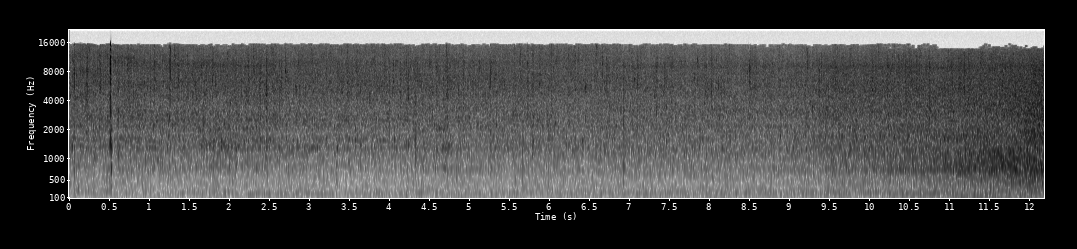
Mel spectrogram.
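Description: Flash flood water rushes down a residential street and pours into an overloaded storm sewer, a loud continuous watery roar and splash that swells louder toward the end.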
